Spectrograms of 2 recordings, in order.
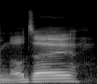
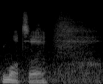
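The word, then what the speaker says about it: Moze: You're just not doing like there are budget options with Mo or Mos. Um, it's it's Mo, but Chinese pronunciation is I don't remember the tones, but it's like Moz.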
